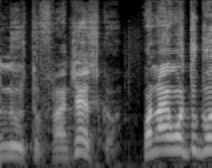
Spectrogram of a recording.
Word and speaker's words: Francesco: car his name is Francesco Bernoulli no wonder there's a crowd wait why do you know his name I don't say it like that it's three syllables not ten what he's nice to look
